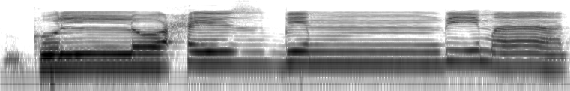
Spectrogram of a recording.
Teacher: Tanwin bertemu dengan ba. Jadi tanwin bertemu dengan ba itu dengung iklab. Ya. Jadi mengganti sifatnya ba menjadi mim. Hizbim mingkem seperti itu, walaupun sifatnya ba itu sama dengan mim ya, sama-sama mingkem karena sama-sama huruf bibir ya.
